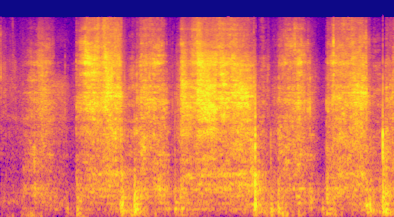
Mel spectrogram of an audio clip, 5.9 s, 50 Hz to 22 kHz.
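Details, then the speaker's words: Tuned brand-new Quangsheng No. 5 1/2 jack plane taking a full-length shaving in hard maple: long, even rasping strokes, about three a second, with no stutter or buzz; smooth cut, no chatter or vibration. "you can hear there's no chatter there's no vibration it's just nice and smooth"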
